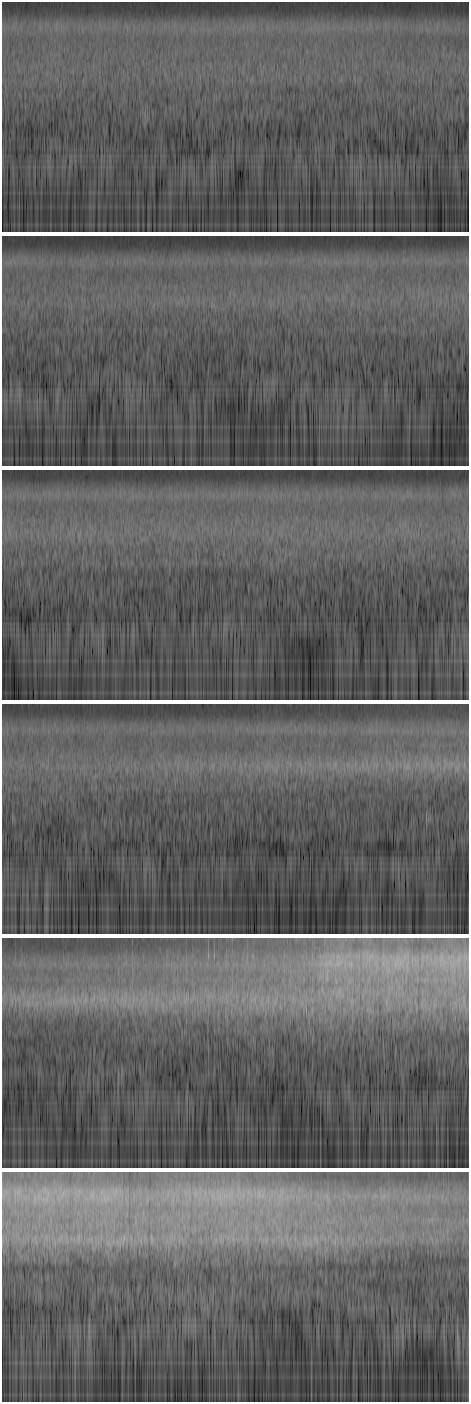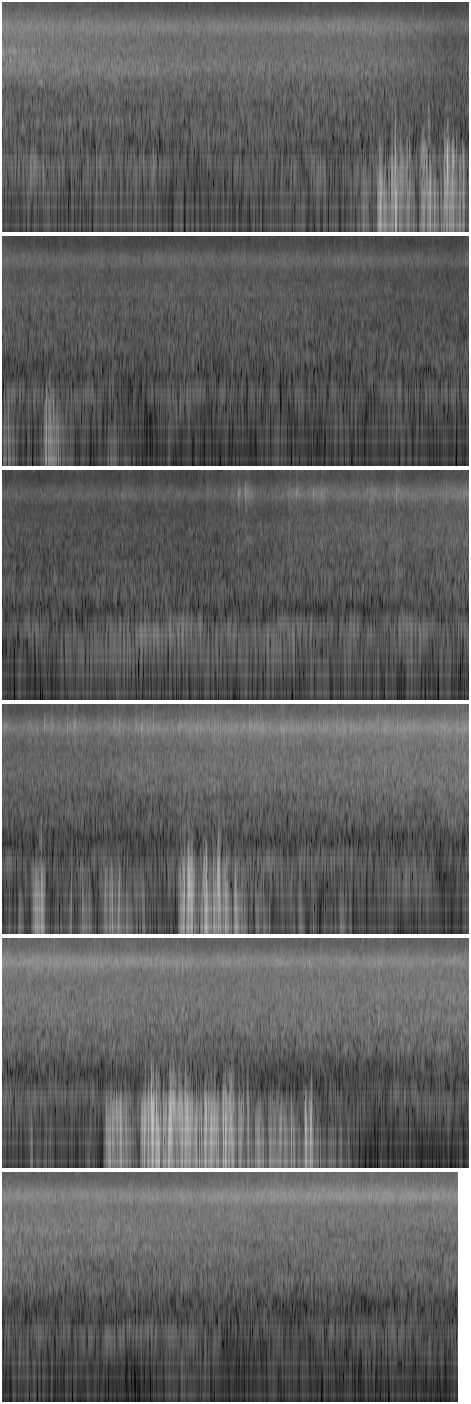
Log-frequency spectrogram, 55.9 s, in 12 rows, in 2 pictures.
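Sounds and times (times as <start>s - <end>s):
model train passing: 0.0s - 55.9s.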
